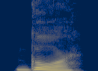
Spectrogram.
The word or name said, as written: gore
